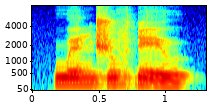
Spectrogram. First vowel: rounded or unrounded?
unrounded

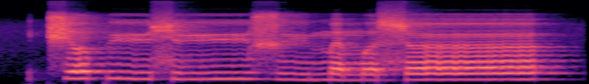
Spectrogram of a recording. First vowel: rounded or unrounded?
unrounded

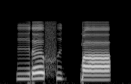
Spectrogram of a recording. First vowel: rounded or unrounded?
unrounded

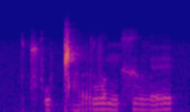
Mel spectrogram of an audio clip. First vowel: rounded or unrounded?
rounded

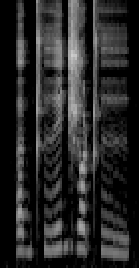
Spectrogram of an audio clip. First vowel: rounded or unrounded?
unrounded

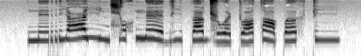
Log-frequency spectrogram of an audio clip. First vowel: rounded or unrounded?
unrounded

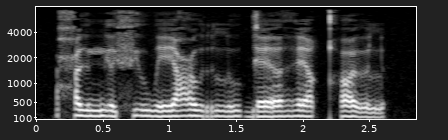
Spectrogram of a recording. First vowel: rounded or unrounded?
unrounded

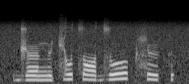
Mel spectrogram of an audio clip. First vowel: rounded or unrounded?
rounded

